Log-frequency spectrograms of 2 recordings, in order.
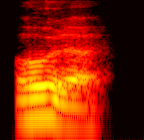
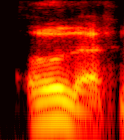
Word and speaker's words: Ohler: So how do you pronounce his name? O-H-L-E-R. Norman Uhler. O-H-L-E-R. – Uhler. – Uller, Norman Uller.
